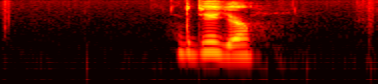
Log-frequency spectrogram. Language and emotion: Russian, neutral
